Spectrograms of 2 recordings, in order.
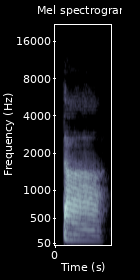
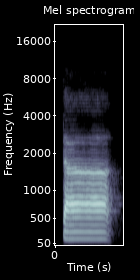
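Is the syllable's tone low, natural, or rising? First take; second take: low; natural. First: The syllable is said with a low, deep tone. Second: The syllable is said with the natural unmarked tone. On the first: "the low or deep tone is produced by adding the first tone mark" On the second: "tone is just the natural version"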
